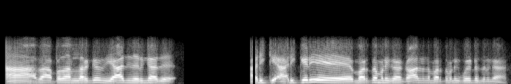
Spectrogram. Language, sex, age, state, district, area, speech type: Tamil, male, 60+, Tamil Nadu, Tiruvarur, rural, conversation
